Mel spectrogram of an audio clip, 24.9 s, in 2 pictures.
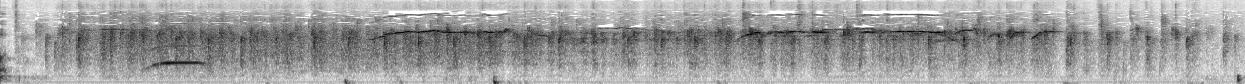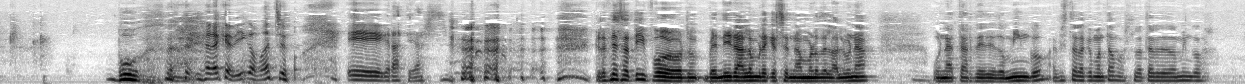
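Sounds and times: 
audience applause: 0.0s - 13.0s
whistles: 0.6s - 2.2s, 3.6s - 10.9s
speech: 13.7s - 17.6s, 18.4s - 24.7s
laughter: 16.9s - 18.0s.

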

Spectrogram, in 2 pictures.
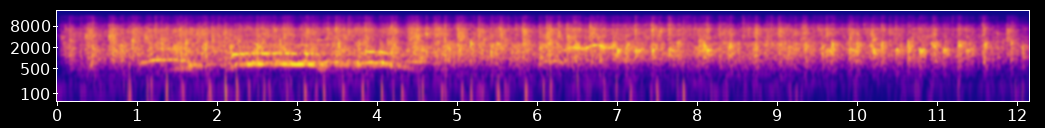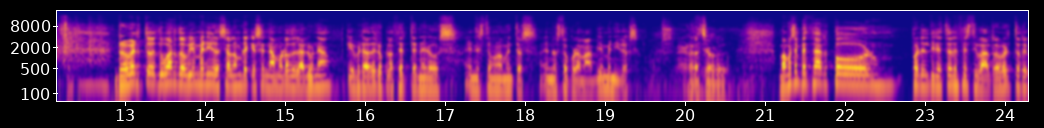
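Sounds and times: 
audience applause: 0.0s - 12.8s
speech: 13.0s - 24.2s.

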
